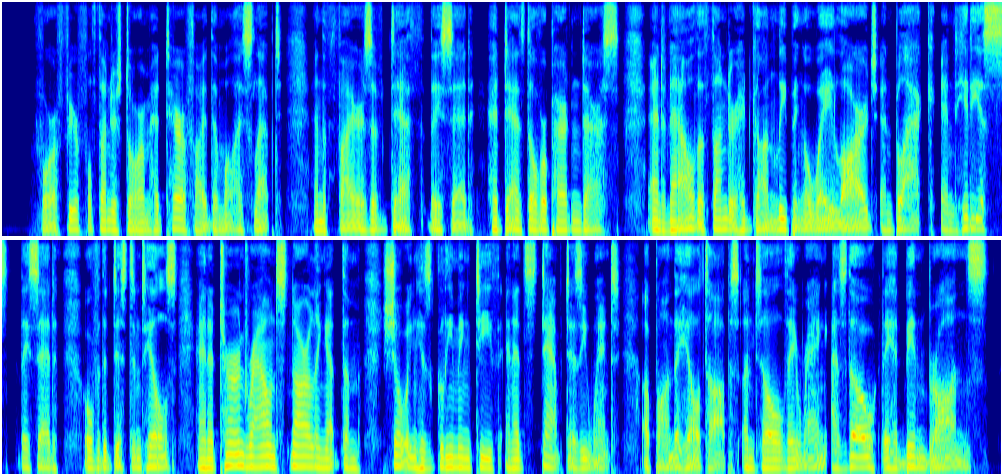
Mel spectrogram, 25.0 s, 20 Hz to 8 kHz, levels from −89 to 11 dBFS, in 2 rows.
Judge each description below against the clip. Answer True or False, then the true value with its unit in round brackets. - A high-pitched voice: False (115 Hz)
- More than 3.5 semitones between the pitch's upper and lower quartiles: False (2.7 semitones)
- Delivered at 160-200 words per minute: True (170 wpm)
